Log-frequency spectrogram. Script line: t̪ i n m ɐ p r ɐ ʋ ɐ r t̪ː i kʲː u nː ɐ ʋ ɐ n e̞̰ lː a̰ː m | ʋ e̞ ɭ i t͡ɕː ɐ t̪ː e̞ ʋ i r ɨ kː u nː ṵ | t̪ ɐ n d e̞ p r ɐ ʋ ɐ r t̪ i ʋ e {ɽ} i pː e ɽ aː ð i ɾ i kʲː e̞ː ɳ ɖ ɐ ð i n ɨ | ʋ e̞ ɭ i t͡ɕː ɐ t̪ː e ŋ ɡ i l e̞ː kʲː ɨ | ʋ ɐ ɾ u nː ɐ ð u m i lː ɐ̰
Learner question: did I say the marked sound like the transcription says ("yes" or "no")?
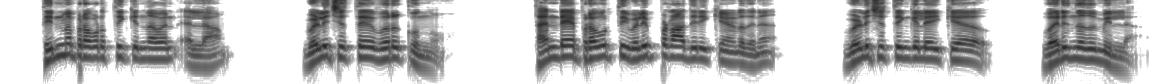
no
